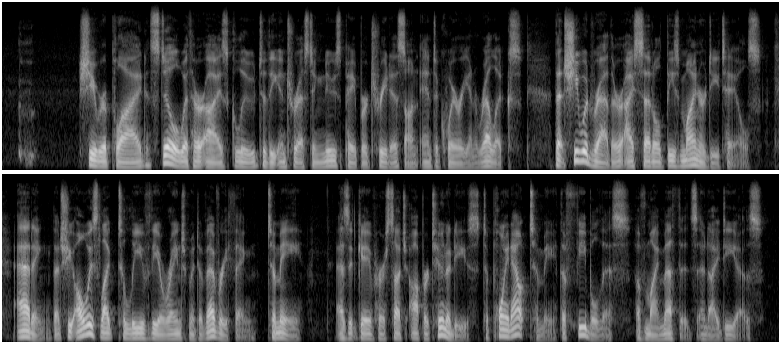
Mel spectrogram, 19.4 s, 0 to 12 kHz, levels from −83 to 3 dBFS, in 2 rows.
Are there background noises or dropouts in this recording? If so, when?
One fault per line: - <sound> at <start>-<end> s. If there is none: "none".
- cough at 0.2-0.5 s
